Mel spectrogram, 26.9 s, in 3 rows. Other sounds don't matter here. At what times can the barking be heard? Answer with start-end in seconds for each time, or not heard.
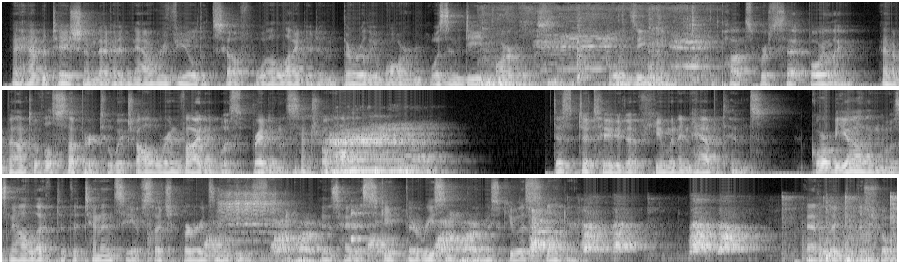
19.9-26.8.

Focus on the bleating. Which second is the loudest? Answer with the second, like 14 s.
13 s.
